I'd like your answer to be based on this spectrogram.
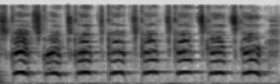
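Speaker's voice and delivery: very high rhythmic squeak imitation; squeaking bed frame. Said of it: "it was squeaking every".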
